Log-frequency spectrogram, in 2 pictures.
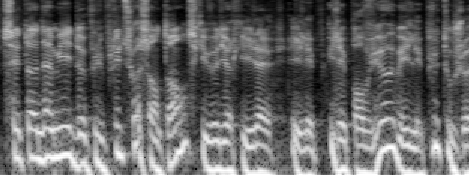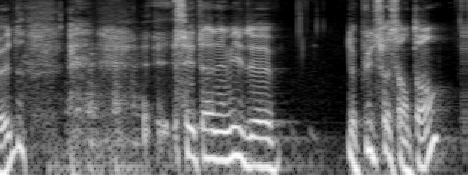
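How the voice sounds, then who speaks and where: An older man with a Beaujolais accent hosts a local radio music show. His voice sits a bit high, and he talks in a meandering way, stopping and starting again often. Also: fairly bright tone. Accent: French from Beaujolais. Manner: rambling, hesitant, many restarts and fillers. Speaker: radio host.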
